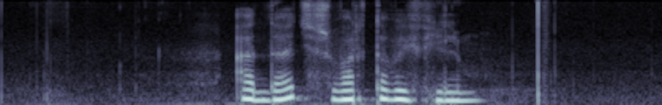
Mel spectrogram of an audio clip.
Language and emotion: Russian, neutral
